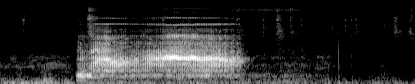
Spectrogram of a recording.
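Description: Playskool Kota the Triceratops animatronic toy making one dinosaur call from its built-in speaker, starting about a second in and lasting about a second and a half.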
